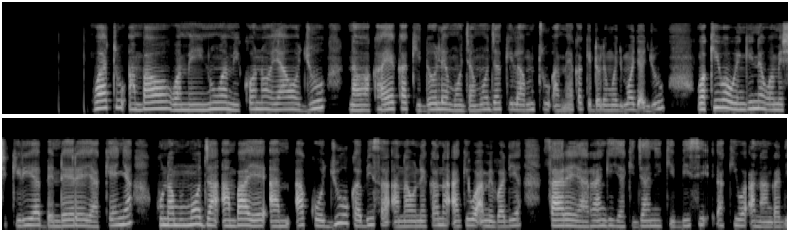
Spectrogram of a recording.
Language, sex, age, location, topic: Swahili, female, 36-49, Kisii, government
